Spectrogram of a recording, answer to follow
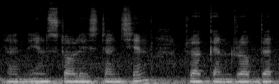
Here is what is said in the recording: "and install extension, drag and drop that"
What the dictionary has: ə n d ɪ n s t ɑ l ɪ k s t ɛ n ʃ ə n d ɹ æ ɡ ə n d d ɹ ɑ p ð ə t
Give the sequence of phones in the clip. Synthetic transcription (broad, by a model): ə n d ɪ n s t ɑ l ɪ s t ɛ n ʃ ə n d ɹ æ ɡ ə n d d ɹ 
